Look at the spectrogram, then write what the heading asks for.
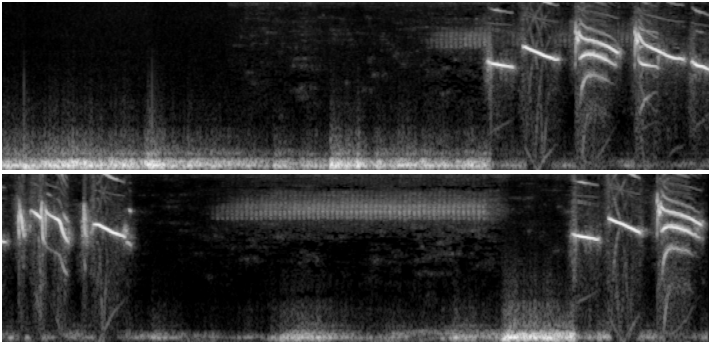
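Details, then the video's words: After low rumbling noise, a dark-throated seedeater (Sporophila ruficollis) sings bright, rapid downslurred whistles in a phrase of several notes, pauses amid a faint hiss, then starts again. "Dark-throated Seedeater.Bird Singing.(Sporophila ruficollis)."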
